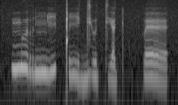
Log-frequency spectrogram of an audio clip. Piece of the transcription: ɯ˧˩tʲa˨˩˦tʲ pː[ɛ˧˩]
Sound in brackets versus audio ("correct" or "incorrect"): correct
